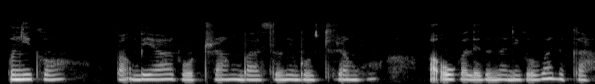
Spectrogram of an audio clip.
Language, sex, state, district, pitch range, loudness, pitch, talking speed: Garo, female, Meghalaya, West Garo Hills, 215-230 Hz, -21 LUFS, 220 Hz, 100 wpm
